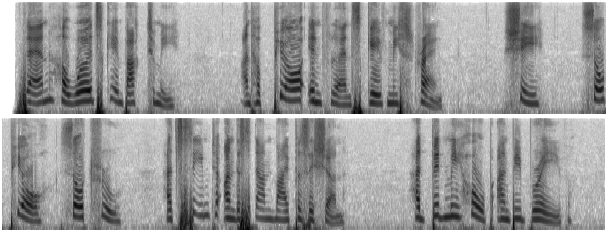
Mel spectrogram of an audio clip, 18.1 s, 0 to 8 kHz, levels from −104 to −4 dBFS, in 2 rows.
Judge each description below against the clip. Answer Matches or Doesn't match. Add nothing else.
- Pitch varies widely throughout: Doesn't match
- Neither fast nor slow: Doesn't match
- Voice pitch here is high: Matches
